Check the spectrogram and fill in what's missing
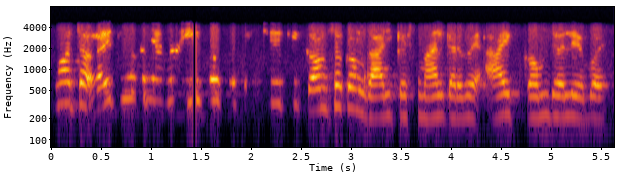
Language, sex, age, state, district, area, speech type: Maithili, male, 18-30, Bihar, Muzaffarpur, urban, conversation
